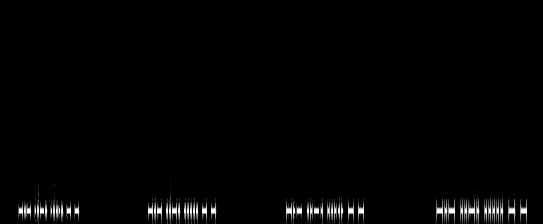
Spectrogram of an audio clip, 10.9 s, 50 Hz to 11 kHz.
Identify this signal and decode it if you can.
Morse code, heard as a keyed tone, about 37 wpm, 700 Hz. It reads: KF5TT KF5TT KF5TT KF5TT
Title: Speed Racing - USA 2x2 Call Signs 30wpm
